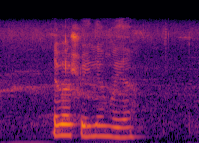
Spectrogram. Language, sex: Southern Sotho, female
